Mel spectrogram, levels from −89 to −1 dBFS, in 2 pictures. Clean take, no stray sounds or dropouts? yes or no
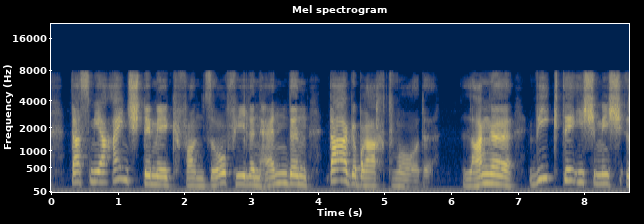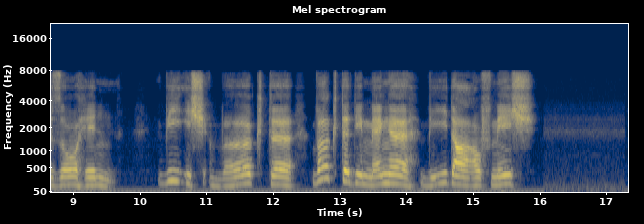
yes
